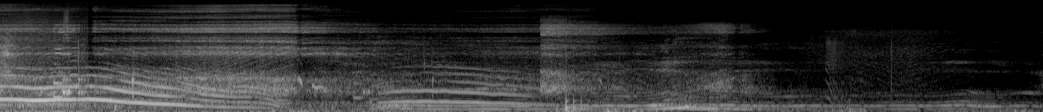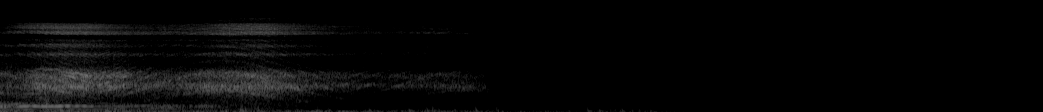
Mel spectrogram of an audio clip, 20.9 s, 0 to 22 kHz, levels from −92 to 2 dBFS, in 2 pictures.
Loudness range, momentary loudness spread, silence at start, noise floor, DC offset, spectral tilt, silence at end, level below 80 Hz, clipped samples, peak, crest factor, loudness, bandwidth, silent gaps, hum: 24 LU; 28 LU; 0 s; under -90 dBFS; under 0.1%; -4.5 dB/octave; 7.75 s; -56 dBFS; under 0.1%; -14 dBFS; 24 dB; -33 LUFS; 19 kHz; none; none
